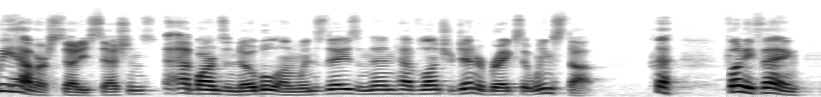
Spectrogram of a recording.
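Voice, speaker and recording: A man's voice: fairly high pitch, natural voice. A young man playing a lighthearted, chatty, lovestruck guy in a casual audio drama, joking and rambling. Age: young adult.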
